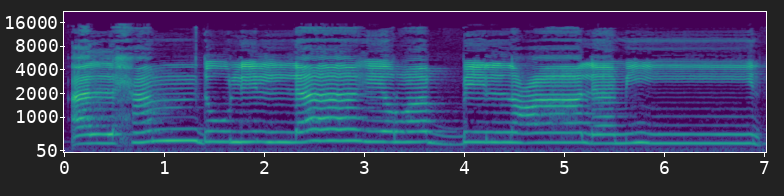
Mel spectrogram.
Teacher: پوری آیت میں صرف اور صرف 3 جگہ کھینچنا ہے. لا میں کھینچیں گے اور آ میں کھینچیں گے اور می میں کھینچیں گے.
